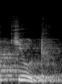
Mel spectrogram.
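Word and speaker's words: cute: कट था, कट में ई को ऐड किया, क्या बना? क्यूट. क्या बना?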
